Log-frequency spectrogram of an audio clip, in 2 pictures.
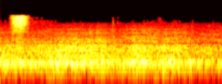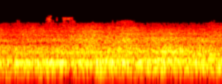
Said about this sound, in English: I'll let this plane pass.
